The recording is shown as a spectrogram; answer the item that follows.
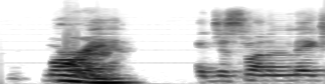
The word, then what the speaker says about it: Moran: Moran.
